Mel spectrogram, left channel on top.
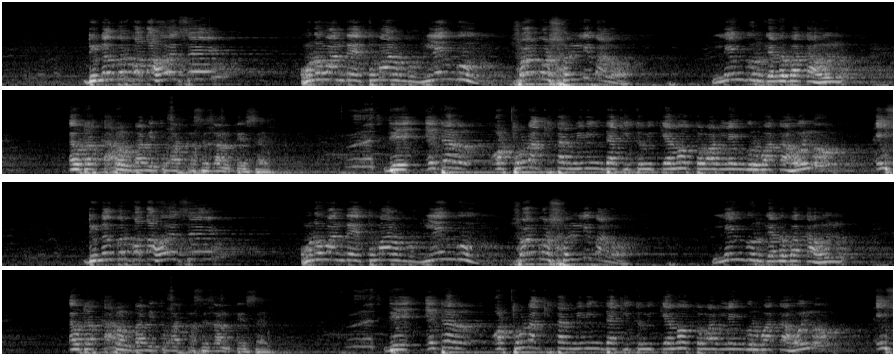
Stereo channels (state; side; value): quieter; right; 4.8 dB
